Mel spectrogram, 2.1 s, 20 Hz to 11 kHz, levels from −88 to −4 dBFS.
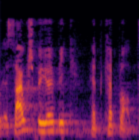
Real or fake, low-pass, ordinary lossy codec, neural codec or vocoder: real; 7.2 kHz; MP3, 64 kbps; none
